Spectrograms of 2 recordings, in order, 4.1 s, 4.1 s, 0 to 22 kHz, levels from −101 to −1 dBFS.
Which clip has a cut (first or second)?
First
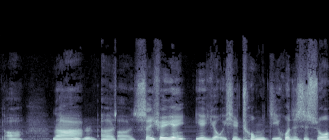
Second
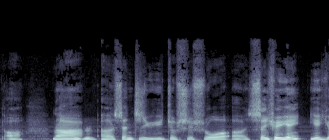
first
